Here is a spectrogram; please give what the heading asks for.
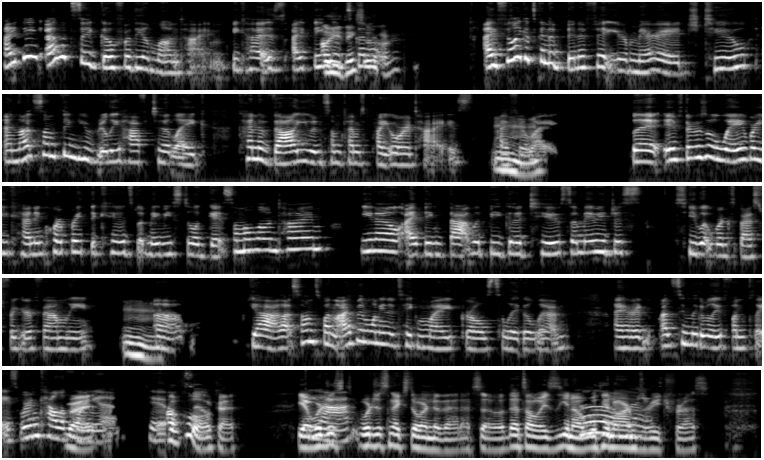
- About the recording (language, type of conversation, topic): English, unstructured, What changes do you hope to see in yourself over the next few years?
- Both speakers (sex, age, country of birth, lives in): female, 35-39, United States, United States; male, 35-39, United States, United States
- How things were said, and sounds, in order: other background noise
